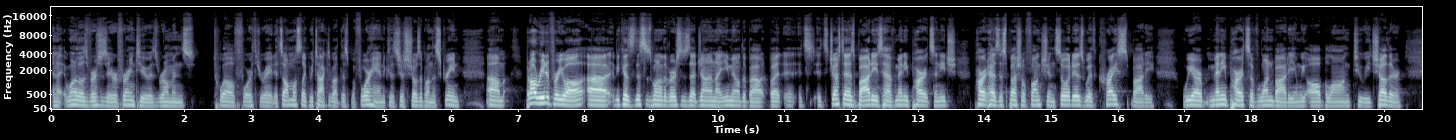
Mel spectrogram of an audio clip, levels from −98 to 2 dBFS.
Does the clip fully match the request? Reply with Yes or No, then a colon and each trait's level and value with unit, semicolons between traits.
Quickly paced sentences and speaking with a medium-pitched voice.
No: fast, 260 wpm; low, 130 Hz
